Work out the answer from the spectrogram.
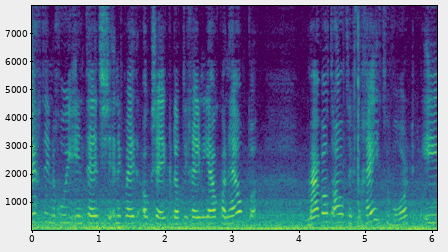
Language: Dutch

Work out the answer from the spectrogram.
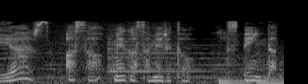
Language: Japanese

